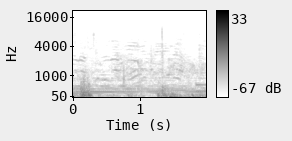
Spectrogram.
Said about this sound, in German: Die Kinder spielen irgendwo hinter diesem Hügel. Langsam kommt ihr an der Spitze des Hügels an und tatsächlich kannst du hinter dem Hügel einen Kinderspielplatz entdecken, auf dem ganz viele Kinder spielen und Spaß haben.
